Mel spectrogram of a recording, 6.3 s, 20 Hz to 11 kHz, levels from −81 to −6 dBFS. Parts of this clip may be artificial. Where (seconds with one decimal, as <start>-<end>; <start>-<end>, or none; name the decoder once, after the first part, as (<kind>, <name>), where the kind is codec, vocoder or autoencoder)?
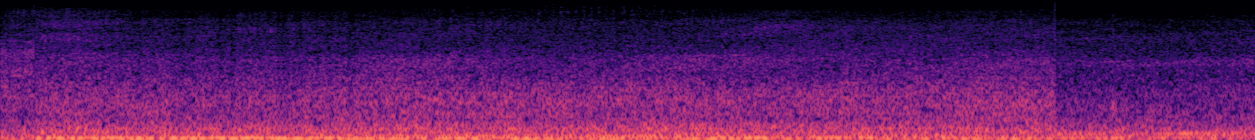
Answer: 3.1-3.6 (vocoder, BigVGAN v2)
